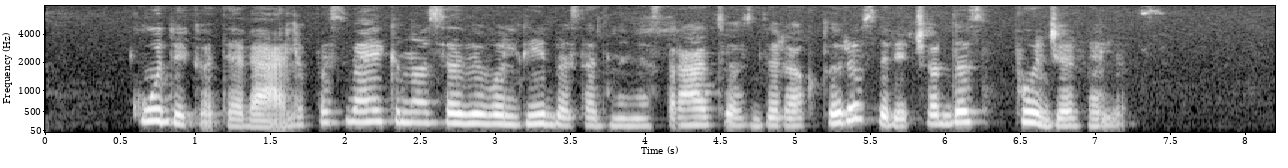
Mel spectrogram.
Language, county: Lithuanian, Vilnius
